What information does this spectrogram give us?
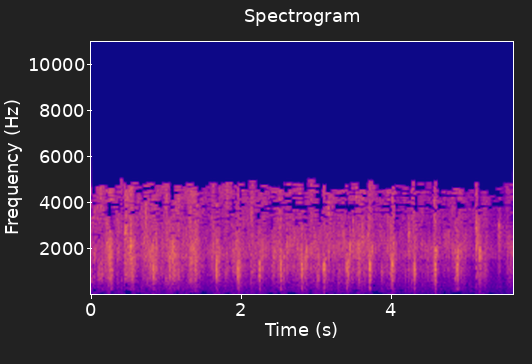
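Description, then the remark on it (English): An audience applauds, a dense, steady patter of many hands clapping at once that holds at an even, moderate loudness for several seconds without voices. “You can applaud.”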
